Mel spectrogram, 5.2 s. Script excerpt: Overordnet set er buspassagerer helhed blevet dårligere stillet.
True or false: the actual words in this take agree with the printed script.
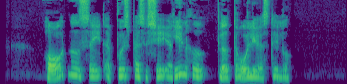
true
